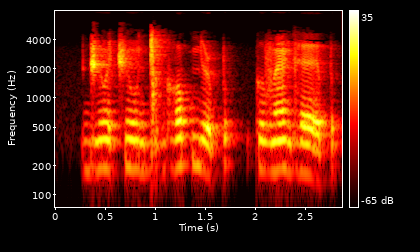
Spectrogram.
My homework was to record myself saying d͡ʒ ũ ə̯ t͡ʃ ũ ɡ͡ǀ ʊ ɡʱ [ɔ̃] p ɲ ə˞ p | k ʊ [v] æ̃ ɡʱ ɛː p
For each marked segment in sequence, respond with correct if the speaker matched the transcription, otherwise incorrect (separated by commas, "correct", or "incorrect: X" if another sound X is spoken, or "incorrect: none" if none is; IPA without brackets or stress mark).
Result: incorrect: ɔ, correct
